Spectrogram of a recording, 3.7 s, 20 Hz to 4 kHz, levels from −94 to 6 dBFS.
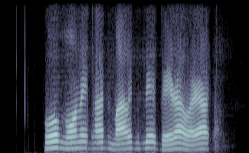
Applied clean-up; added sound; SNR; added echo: neural separator model SepFormer WHAMR!.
